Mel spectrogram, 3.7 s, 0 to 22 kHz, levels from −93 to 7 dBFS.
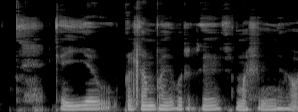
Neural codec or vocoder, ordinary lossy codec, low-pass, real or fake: none; none; none; real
